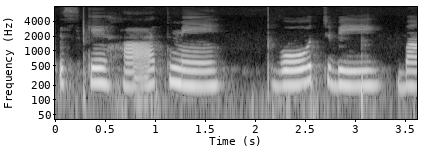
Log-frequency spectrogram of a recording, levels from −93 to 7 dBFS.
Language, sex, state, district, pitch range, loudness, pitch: Hindi, female, Punjab, Fazilka, 195-215 Hz, -13 LUFS, 200 Hz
